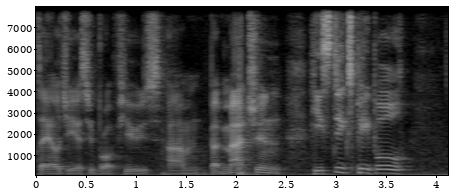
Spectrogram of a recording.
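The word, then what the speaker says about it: Match1n: I'm a huge fan of Machin. If you don't know Machin is spelled M-A-T-C-H-1-N, the number 1-N.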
